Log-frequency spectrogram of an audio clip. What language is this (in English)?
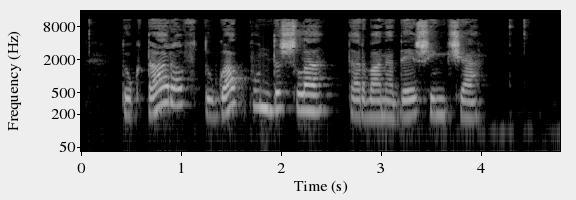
Mari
